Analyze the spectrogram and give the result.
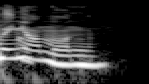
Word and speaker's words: kouign-amann: Comment ça se prononce que nous on dit kouign-amann, mais c'est pas kouign-amann. – Vous le dites bien.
